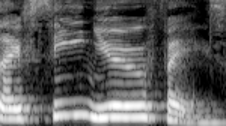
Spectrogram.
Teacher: como os britânicos não enrolam a língua no your, fica yo, yo, fica mais fechadinho e acaba soando um pouco como you · Term: sem a língua enrolada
